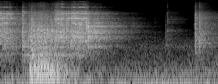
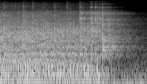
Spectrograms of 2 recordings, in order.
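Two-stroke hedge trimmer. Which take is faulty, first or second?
second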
